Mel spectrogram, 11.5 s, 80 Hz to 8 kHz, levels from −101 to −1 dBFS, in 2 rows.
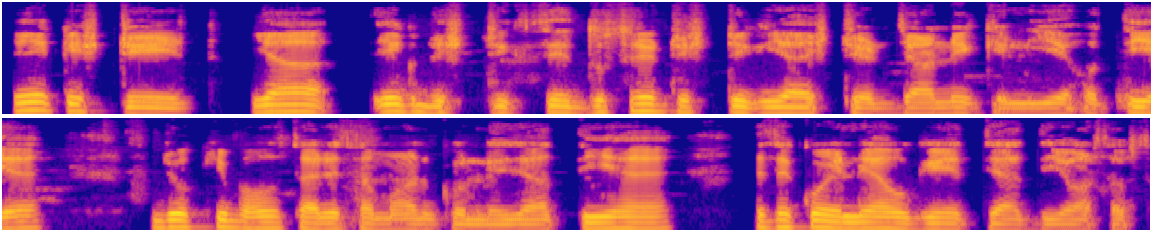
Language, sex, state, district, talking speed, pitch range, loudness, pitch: Hindi, male, Uttar Pradesh, Muzaffarnagar, 135 wpm, 105-125 Hz, -17 LUFS, 115 Hz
